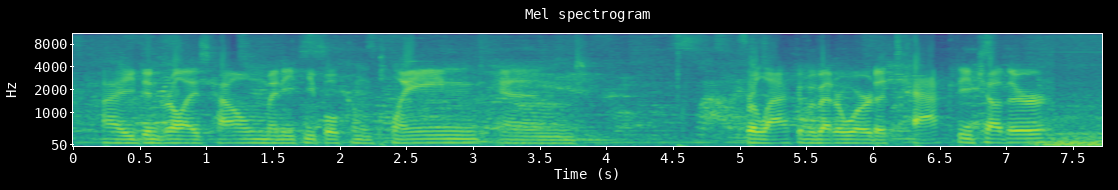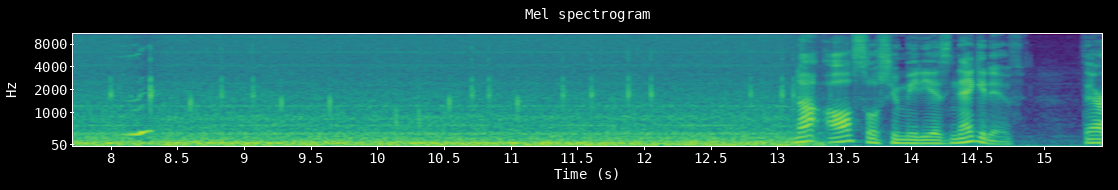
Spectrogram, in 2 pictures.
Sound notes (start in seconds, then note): 7.2 beeps; 8.4 typing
